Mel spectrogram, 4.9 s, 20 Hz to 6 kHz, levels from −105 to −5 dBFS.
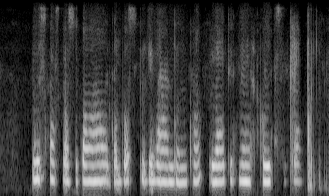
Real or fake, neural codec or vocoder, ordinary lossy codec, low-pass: fake; codec, 24 kHz, 1.5 kbps, HILCodec; Opus, 24 kbps; 5.4 kHz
